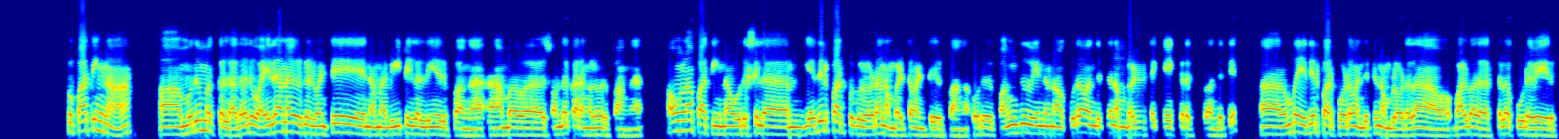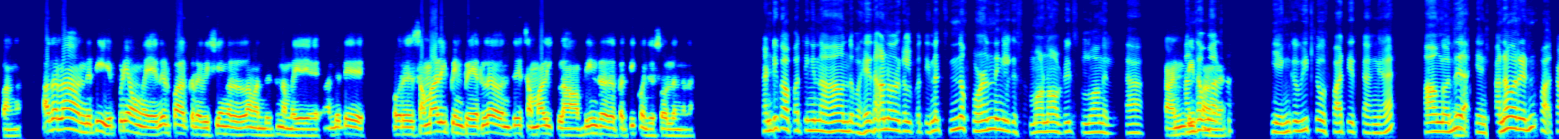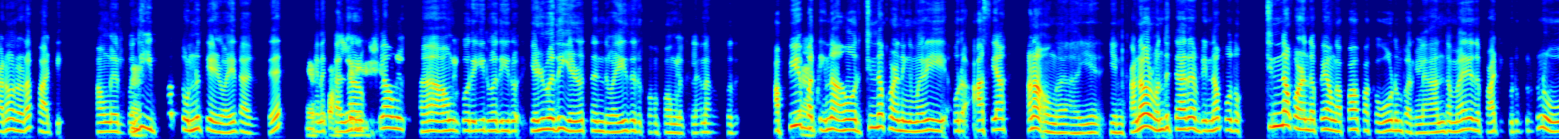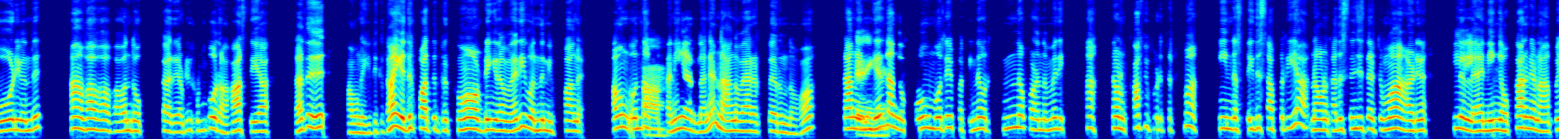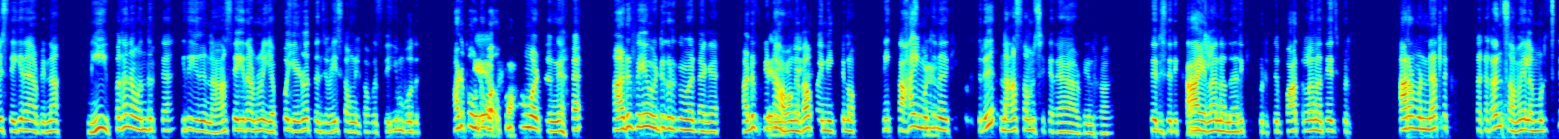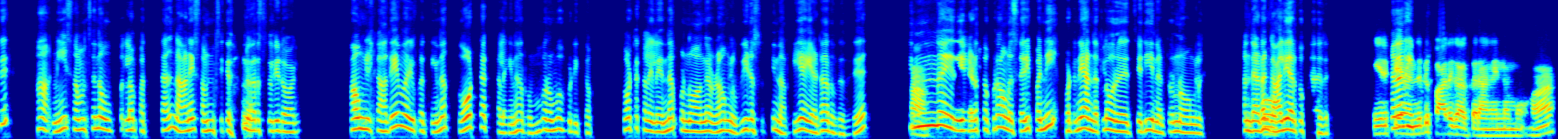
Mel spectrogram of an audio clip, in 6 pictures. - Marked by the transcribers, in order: "வந்துட்டு" said as "வன்ட்டு"; "வந்துட்டு" said as "வன்ட்டு"; other background noise; laughing while speaking: "அந்த வயதானவர்கள் பார்த்தீங்கன்னா, சின்ன குழந்தைகளுக்கு … கணவரின் கணவரோட பாட்டி"; surprised: "ஏய் அப்பா!"; laughing while speaking: "மாட்டாங்க. அடுப்பையும் விட்டு குடுக்க மாட்டாங்க"; laughing while speaking: "பத்தாது நானே சமைச்சிக்கிறேன்னு வேற சொல்லிவிடுவாங்க"
- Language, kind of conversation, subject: Tamil, podcast, முதியோரின் பங்கு மற்றும் எதிர்பார்ப்புகளை நீங்கள் எப்படிச் சமாளிப்பீர்கள்?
